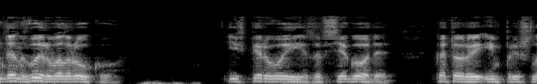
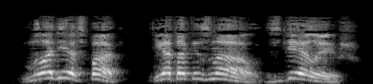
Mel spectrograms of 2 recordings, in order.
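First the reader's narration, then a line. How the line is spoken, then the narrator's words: Joyful shout. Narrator (Russian): С сияющей физиономией он закричал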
